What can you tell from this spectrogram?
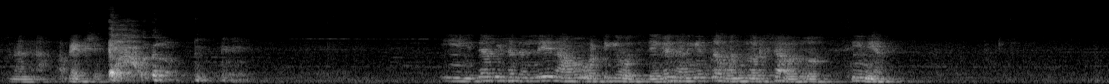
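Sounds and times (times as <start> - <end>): man coughing: 1.1 - 2.6.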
